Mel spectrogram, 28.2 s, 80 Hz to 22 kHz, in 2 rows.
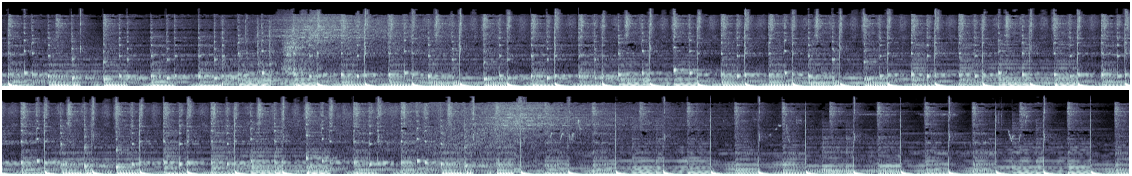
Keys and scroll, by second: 16.6 0, 25.2 5, 25.4 Return, 26.7-27.6 typing.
